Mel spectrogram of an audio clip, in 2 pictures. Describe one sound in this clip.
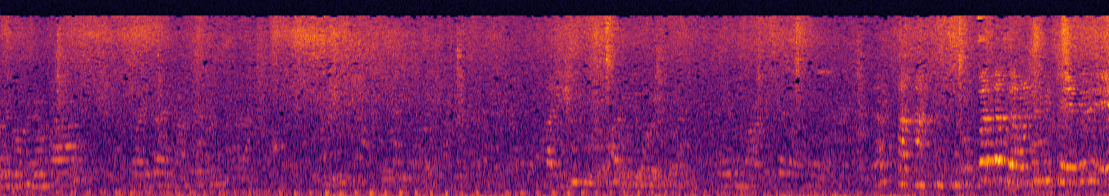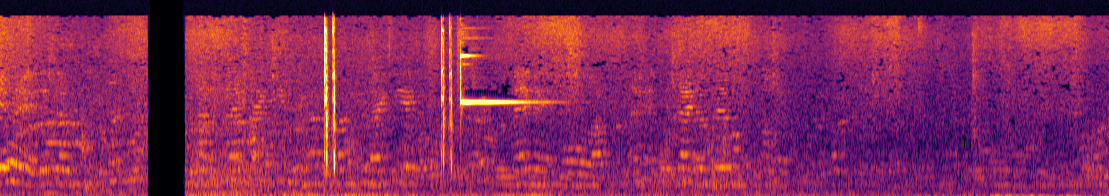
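A comb swishes through long hair.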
